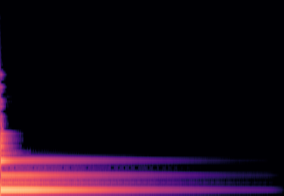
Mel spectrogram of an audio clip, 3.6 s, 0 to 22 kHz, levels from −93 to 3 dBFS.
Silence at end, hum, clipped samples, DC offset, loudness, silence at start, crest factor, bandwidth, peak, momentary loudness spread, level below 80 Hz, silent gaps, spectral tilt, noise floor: 1.9 s; none; under 0.1%; under 0.1%; -17 LUFS; 0 s; 18 dB; 1.6 kHz; 0 dBFS; 25 LU; -62 dBFS; none; -14.5 dB/octave; -70 dBFS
